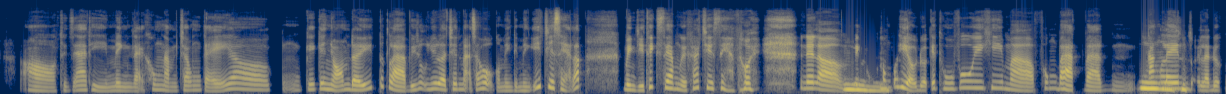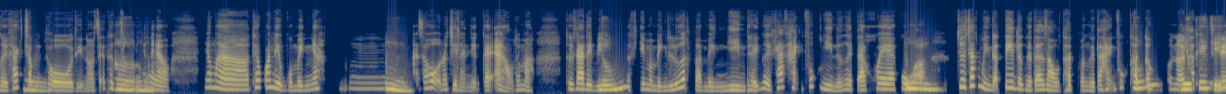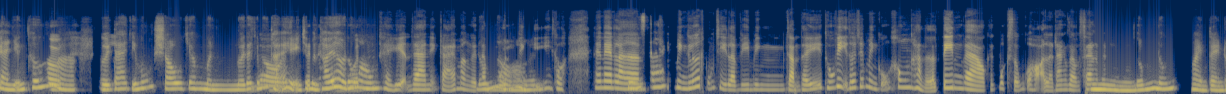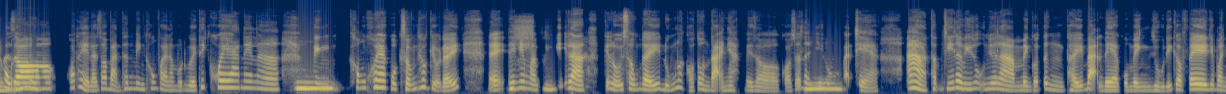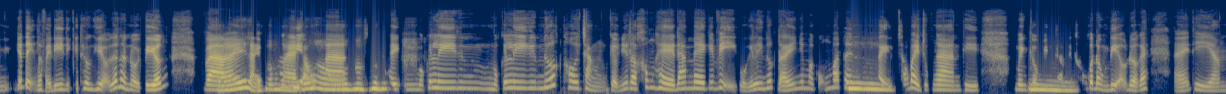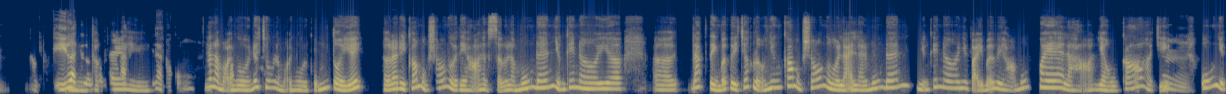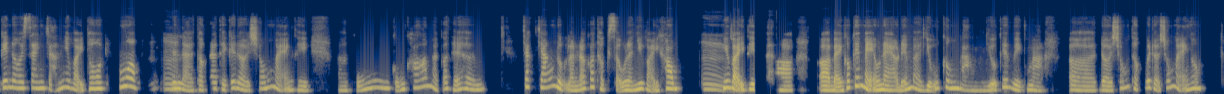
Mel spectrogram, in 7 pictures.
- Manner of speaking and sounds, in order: laughing while speaking: "sẻ thôi"; tapping; chuckle; in English: "show"; unintelligible speech; other background noise; chuckle; chuckle; unintelligible speech; unintelligible speech; unintelligible speech
- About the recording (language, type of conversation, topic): Vietnamese, podcast, Bạn cân bằng giữa đời sống thực và đời sống trên mạng như thế nào?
